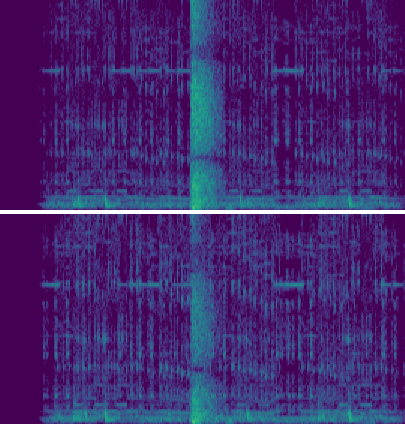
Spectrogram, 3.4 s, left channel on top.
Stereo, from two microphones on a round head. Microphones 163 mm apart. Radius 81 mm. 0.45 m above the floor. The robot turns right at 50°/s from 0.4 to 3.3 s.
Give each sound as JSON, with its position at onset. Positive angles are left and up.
{"t": 1.6, "sound": "a gunshot", "side_deg": 40}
